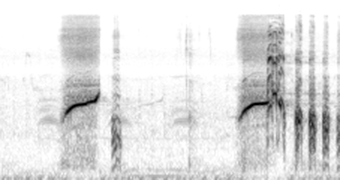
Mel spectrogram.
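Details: Grey francolin calling: a clear rising whistle with a short harsh tail, a pause, then another rising whistle leading into a quick series of chattering notes.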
